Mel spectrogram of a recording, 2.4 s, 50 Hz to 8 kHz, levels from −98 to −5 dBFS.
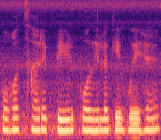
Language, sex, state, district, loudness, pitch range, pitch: Hindi, female, Odisha, Sambalpur, -14 LUFS, 195-205 Hz, 200 Hz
